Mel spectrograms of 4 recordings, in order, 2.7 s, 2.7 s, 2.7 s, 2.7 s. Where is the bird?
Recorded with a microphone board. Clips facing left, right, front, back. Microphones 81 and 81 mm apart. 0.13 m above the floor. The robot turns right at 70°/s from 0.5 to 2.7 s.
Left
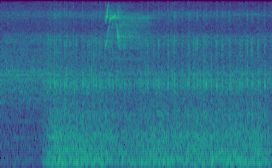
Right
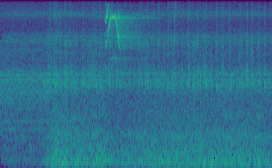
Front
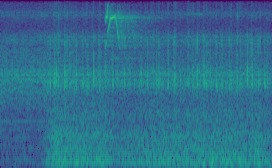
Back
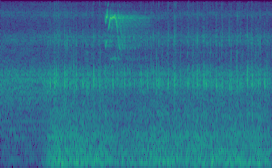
140° left, 3 m; by 1.5 s 175° left, 3 m.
